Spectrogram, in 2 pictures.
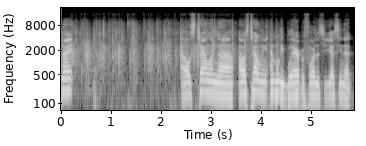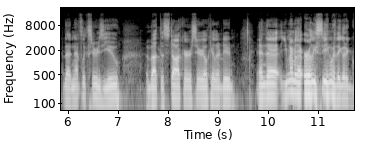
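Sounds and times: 
speech: 0:00.0 - 0:00.4, 0:02.4 - 0:11.7
audience applause: 0:00.0 - 0:04.4.

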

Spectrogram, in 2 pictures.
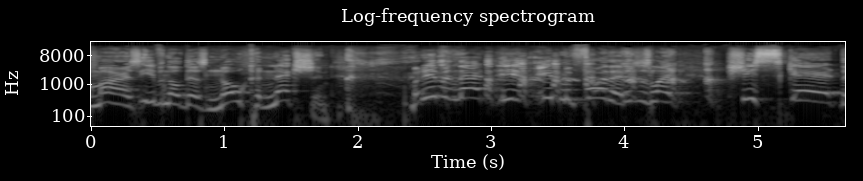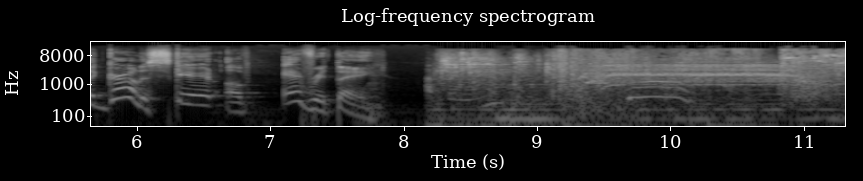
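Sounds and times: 
speech: 0:00.0 - 0:08.7, 0:09.6 - 0:10.0
laughter: 0:01.9 - 0:05.0
glass shattering: 0:08.3 - 0:11.3.

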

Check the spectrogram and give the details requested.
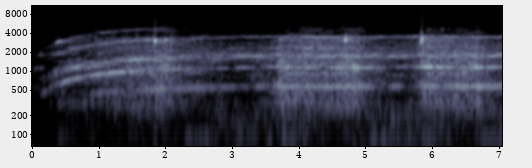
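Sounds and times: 
old-style vacuum sweeper moving back and forth over a rug: 0:01.4 - 0:07.0.

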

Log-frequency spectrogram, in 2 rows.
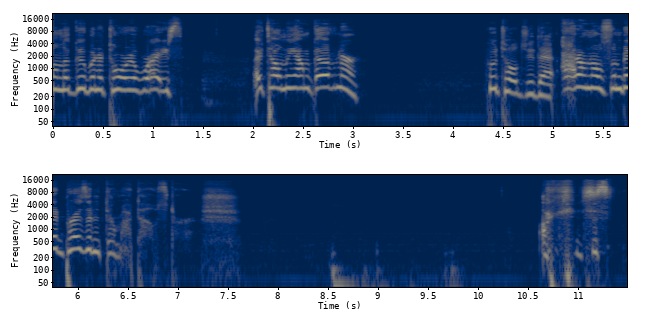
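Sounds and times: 
speech: 0:00.0 - 0:01.4, 0:02.0 - 0:03.1, 0:04.3 - 0:07.6, 0:10.6 - 0:11.4
faint hum: 0:00.0 - 0:11.4
electrical density detector emitting heartbeat-like thumping pulses: 0:08.5 - 0:10.0.

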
